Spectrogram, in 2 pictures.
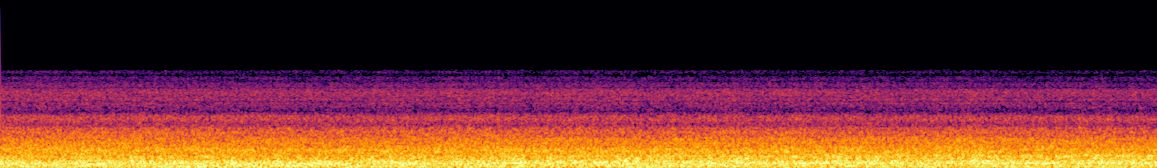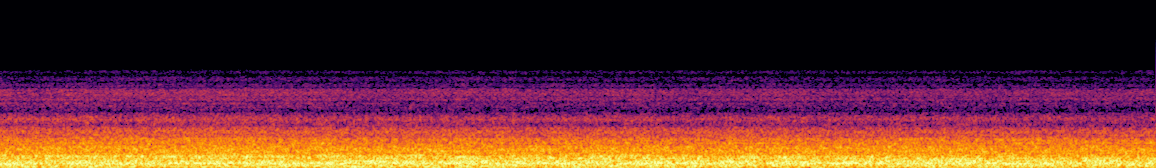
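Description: Steady rumble of a passenger train running at speed, heard from inside the carriage: wheels on the rails and the carriage's running noise, even throughout with no distinct rail-joint clicks.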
